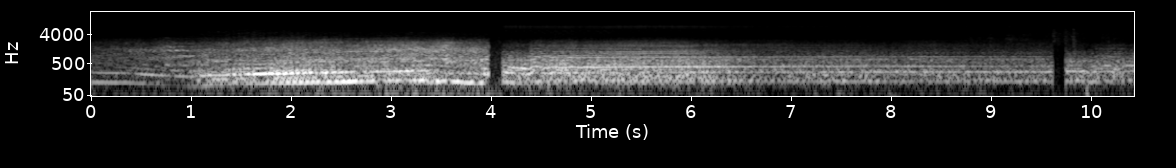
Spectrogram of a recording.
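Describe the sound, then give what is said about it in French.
A car engine is started up again, its pitch climbing as it speeds up and then settling into a steady drive, with two abrupt brief breaks in the sound and no voices. “Et il remet la voiture en route.”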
